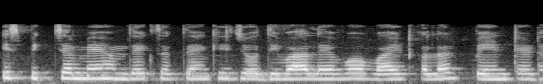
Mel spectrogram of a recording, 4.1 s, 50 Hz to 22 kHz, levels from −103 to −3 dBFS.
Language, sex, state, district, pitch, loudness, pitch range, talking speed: Hindi, female, Uttar Pradesh, Shamli, 230 Hz, -15 LUFS, 220-240 Hz, 235 wpm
